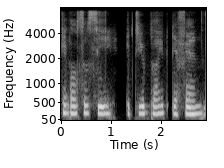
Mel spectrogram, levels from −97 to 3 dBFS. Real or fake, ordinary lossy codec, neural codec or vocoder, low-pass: fake; none; codec, 44.1 kHz, 2.6 kbps, SNAC; 7.2 kHz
